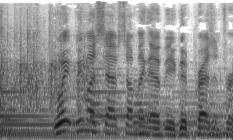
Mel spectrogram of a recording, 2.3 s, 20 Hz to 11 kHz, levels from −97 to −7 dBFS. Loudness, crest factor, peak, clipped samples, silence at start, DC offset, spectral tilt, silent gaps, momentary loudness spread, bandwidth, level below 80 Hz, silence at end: -23 LUFS; 16 dB; -8 dBFS; under 0.1%; 0 s; under 0.1%; -5 dB/octave; none; 4 LU; 11 kHz; -62 dBFS; 0 s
